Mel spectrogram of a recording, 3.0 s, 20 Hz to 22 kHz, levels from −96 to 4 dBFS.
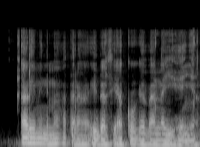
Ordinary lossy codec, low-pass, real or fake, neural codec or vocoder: none; none; fake; vocoder, 22.05 kHz, 80 mel bands, WaveNeXt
